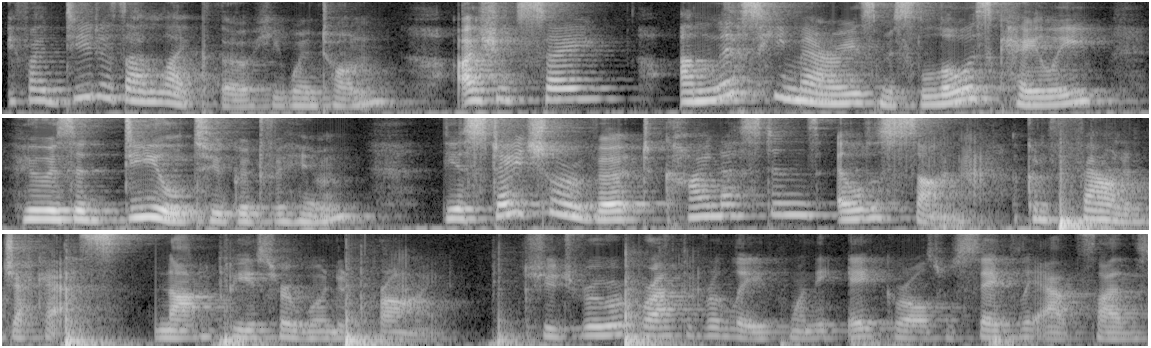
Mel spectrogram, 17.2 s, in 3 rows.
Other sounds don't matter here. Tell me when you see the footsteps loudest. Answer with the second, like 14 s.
11 s.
